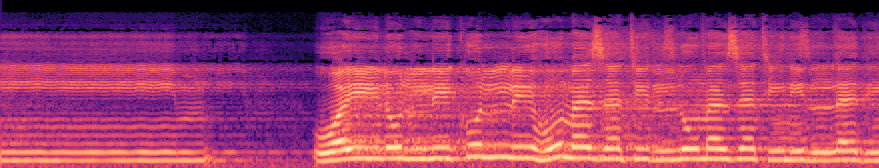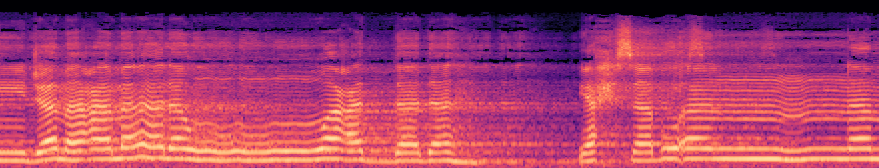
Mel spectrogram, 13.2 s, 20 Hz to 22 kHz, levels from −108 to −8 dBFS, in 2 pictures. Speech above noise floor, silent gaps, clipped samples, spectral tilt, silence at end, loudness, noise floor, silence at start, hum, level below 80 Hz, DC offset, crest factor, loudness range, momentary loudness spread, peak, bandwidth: 28 dB; none; under 0.1%; -4 dB/octave; 0 s; -19 LUFS; -47 dBFS; 0 s; none; -54 dBFS; under 0.1%; 16 dB; 3 LU; 10 LU; -2 dBFS; 14.5 kHz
